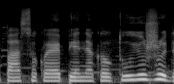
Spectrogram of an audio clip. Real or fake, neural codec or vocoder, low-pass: fake; autoencoder, 48 kHz, 128 numbers a frame, DAC-VAE, trained on Japanese speech; 14.4 kHz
